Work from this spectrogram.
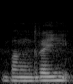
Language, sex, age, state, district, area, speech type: Bodo, female, 60+, Assam, Kokrajhar, rural, spontaneous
